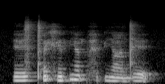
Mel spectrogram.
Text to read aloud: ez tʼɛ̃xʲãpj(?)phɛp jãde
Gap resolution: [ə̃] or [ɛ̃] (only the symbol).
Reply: ɛ̃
